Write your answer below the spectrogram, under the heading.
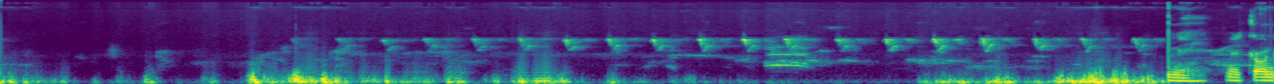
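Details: Domestic goose goslings led along the waterside with the flock, giving a steady string of thin, high, falling peeps, about one to two per second, while a man talks and handling noises sound throughout.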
